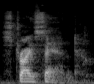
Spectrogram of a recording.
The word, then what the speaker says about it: Streisand: For some reason, I thought her name was pronounced Streisand. And I always said Streisand. Now, as I got older, I did realize the proper pronunciation is Streisand.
